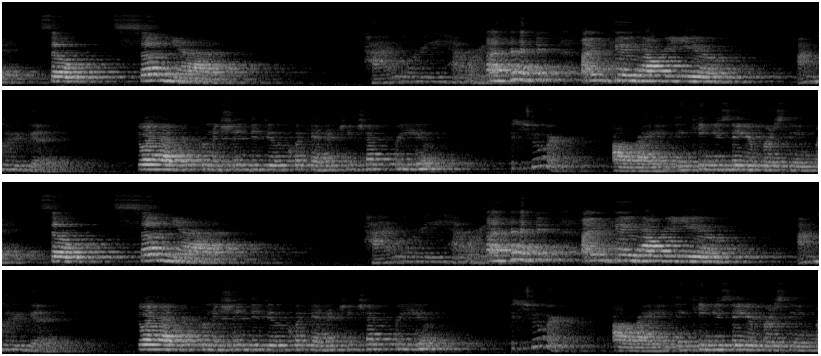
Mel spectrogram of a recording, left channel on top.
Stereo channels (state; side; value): normal; both; correlation 0.87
